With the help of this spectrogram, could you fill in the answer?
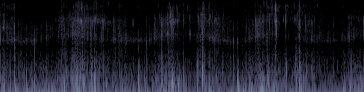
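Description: A soft, full, translucent rubber stress ball filled with water beads is squeezed and rubbed between both hands with the fingertips. It makes a steady stream of sticky, crinkly, squishy crunching with a deep low rumble underneath and bright crackles on top.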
